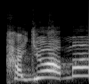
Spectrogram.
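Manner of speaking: loud anguished wail; anguished cry. Acted. Son breaks down before his mother, wailing loudly. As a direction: wail it out in despair.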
